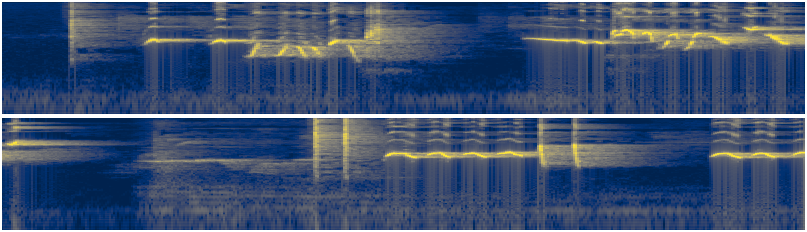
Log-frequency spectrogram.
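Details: ['White-rumped shama from Kalimantan singing a rich, varied song of loud whistled phrases. Sliding notes alternate with quick trills and sharp chips, broken by short pauses, over a faint low hum.']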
